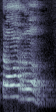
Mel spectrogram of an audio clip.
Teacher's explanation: र के उच्चारण में हमारी जीभ वाइब्रेट करती है, हमारी जीभ कंपन करती है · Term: प्रकंपित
